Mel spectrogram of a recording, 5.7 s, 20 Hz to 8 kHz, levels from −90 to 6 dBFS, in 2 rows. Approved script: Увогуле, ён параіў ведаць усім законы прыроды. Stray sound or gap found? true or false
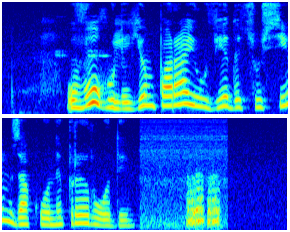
true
